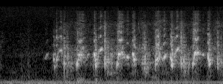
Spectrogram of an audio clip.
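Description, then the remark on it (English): Squeaky wheels of an old wooden toy goat being pushed chirp in a rapid, uneven run of high-pitched squeaks, fairly loud, starting after a brief quiet moment and continuing to the end, with no talking. “Look at this. squeaky wheels.”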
